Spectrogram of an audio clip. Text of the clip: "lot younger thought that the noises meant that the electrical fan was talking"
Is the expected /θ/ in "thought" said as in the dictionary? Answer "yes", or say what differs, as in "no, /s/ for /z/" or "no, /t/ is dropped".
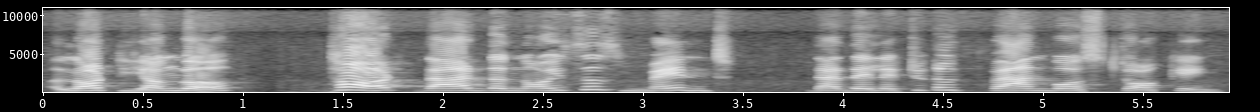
no, /t/ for /θ/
